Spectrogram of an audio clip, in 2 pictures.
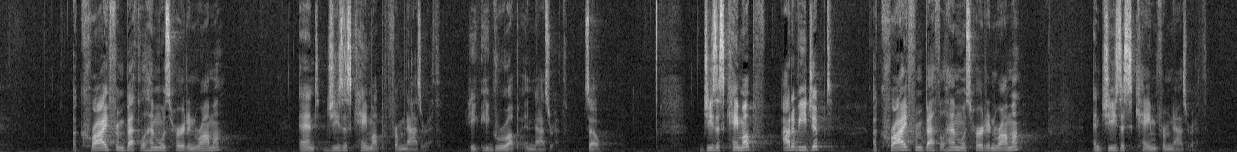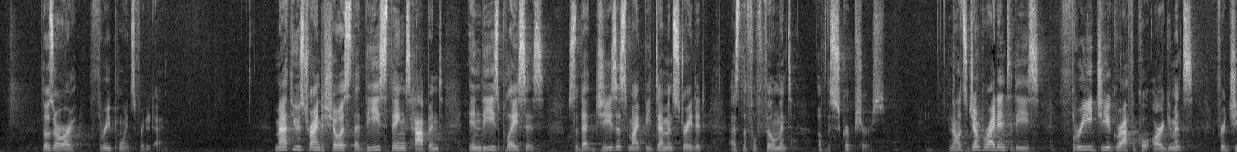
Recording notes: at First Baptist Church in Delphi, Indiana.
